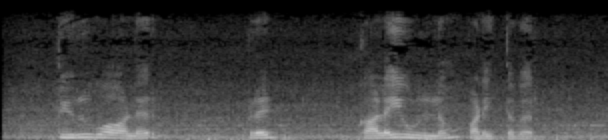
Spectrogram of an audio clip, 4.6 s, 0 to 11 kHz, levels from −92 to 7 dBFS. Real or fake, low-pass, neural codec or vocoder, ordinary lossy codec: real; 9.9 kHz; none; AAC, 64 kbps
